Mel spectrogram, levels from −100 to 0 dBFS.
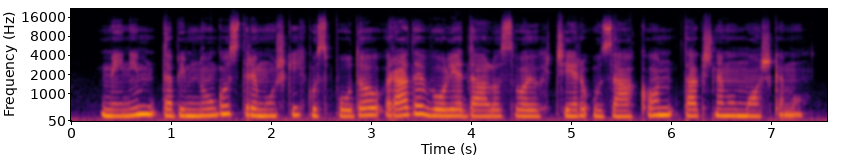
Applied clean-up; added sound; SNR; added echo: none; none; none; none.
